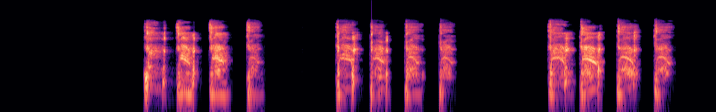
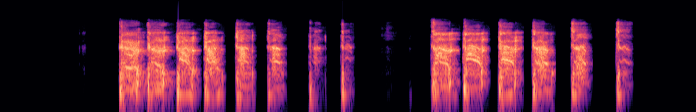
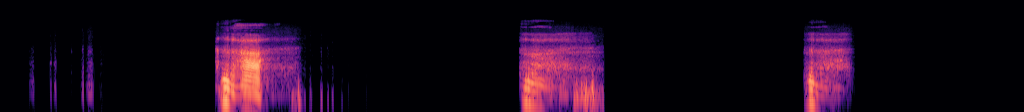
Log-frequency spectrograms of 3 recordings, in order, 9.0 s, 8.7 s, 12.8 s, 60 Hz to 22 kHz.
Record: three_cough_length: 9.0 s
three_cough_amplitude: 32767
three_cough_signal_mean_std_ratio: 0.41
cough_length: 8.7 s
cough_amplitude: 32768
cough_signal_mean_std_ratio: 0.49
exhalation_length: 12.8 s
exhalation_amplitude: 26307
exhalation_signal_mean_std_ratio: 0.21
survey_phase: alpha (2021-03-01 to 2021-08-12)
age: 18-44
gender: Male
wearing_mask: 'No'
symptom_cough_any: true
symptom_fatigue: true
symptom_fever_high_temperature: true
symptom_headache: true
symptom_onset: 2 days
smoker_status: Ex-smoker
respiratory_condition_asthma: false
respiratory_condition_other: false
recruitment_source: Test and Trace
submission_delay: 2 days
covid_test_result: Positive
covid_test_method: RT-qPCR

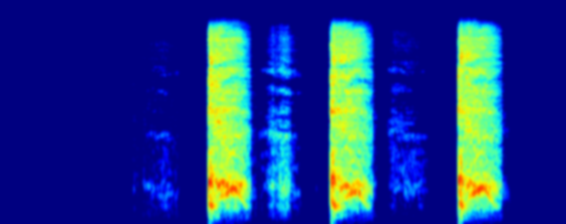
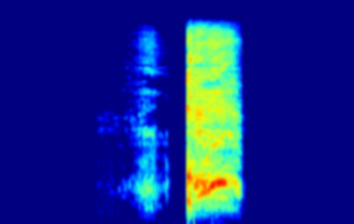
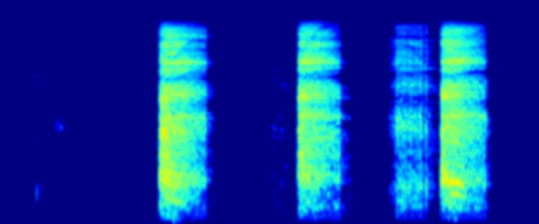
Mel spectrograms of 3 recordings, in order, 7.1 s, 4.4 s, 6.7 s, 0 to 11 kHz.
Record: three_cough_length: 7.1 s
three_cough_amplitude: 30335
three_cough_signal_mean_std_ratio: 0.35
cough_length: 4.4 s
cough_amplitude: 29600
cough_signal_mean_std_ratio: 0.3
exhalation_length: 6.7 s
exhalation_amplitude: 7545
exhalation_signal_mean_std_ratio: 0.38
survey_phase: beta (2021-08-13 to 2022-03-07)
age: 18-44
gender: Female
wearing_mask: 'No'
symptom_runny_or_blocked_nose: true
symptom_change_to_sense_of_smell_or_taste: true
smoker_status: Never smoked
respiratory_condition_asthma: true
respiratory_condition_other: false
recruitment_source: Test and Trace
submission_delay: 2 days
covid_test_result: Positive
covid_test_method: RT-qPCR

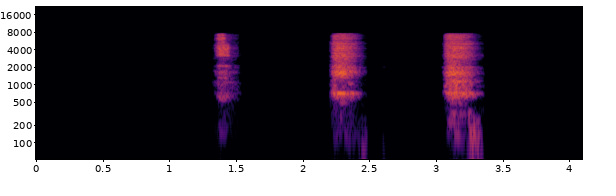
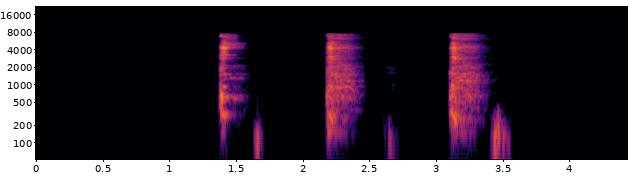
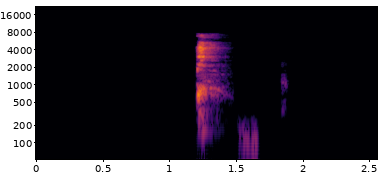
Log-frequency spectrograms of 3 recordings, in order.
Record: exhalation_length: 4.1 s
exhalation_amplitude: 8701
exhalation_signal_mean_std_ratio: 0.27
three_cough_length: 4.4 s
three_cough_amplitude: 15911
three_cough_signal_mean_std_ratio: 0.23
cough_length: 2.6 s
cough_amplitude: 22529
cough_signal_mean_std_ratio: 0.15
survey_phase: alpha (2021-03-01 to 2021-08-12)
age: 18-44
gender: Female
wearing_mask: 'No'
symptom_none: true
smoker_status: Never smoked
respiratory_condition_asthma: false
respiratory_condition_other: false
recruitment_source: REACT
submission_delay: 2 days
covid_test_result: Negative
covid_test_method: RT-qPCR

